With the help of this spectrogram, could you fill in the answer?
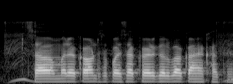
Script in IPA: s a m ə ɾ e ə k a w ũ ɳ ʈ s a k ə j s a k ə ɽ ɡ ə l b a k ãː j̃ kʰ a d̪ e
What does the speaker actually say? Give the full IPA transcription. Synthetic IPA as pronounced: s a m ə ɾ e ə k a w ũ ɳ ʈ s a p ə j s a k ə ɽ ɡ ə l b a k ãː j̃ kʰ a t̪ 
